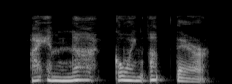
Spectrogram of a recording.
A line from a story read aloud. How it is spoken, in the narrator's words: I whispered back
